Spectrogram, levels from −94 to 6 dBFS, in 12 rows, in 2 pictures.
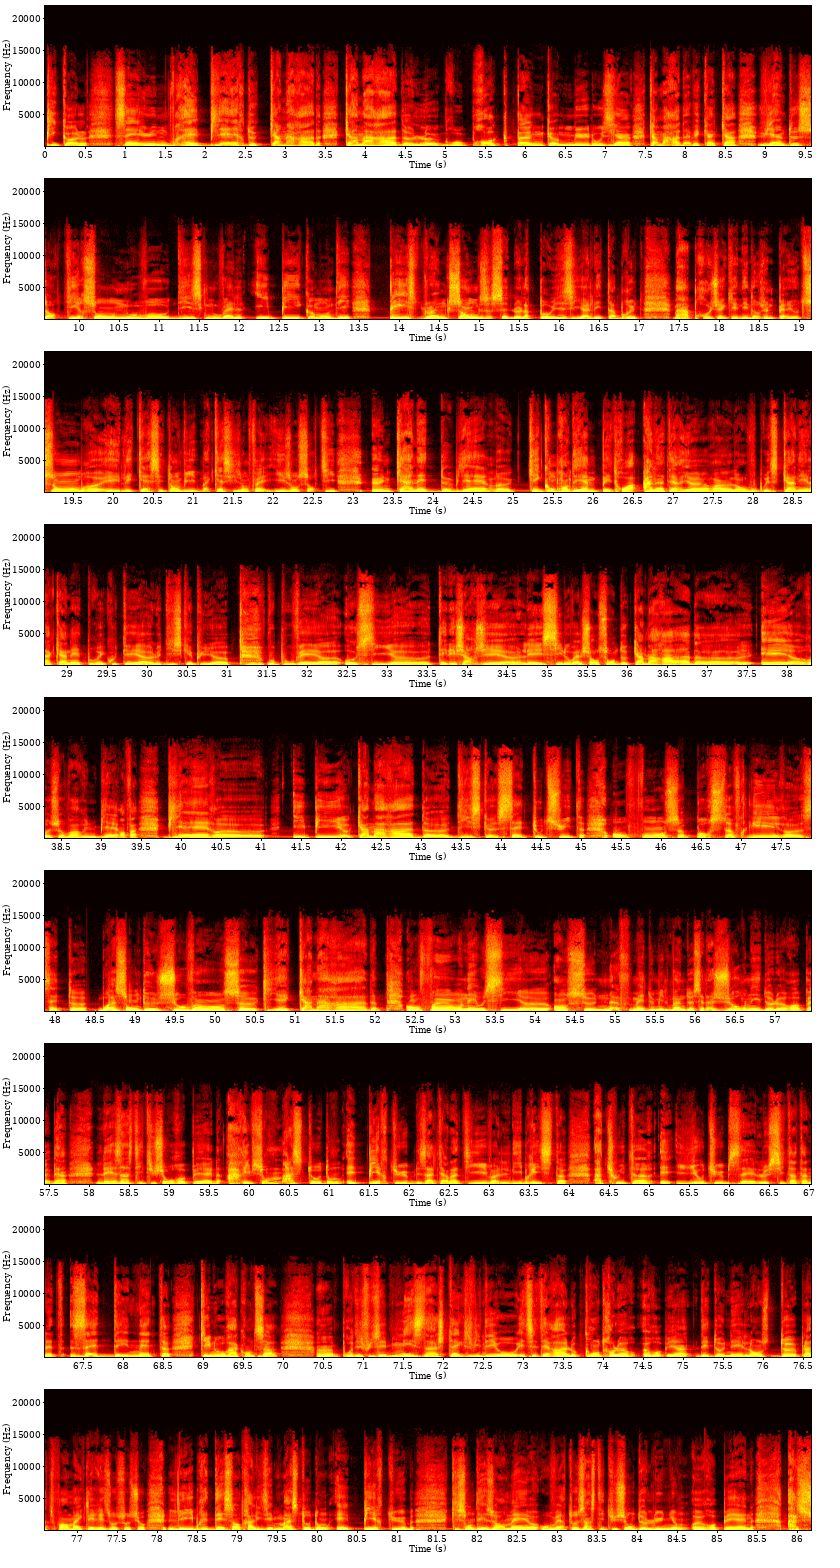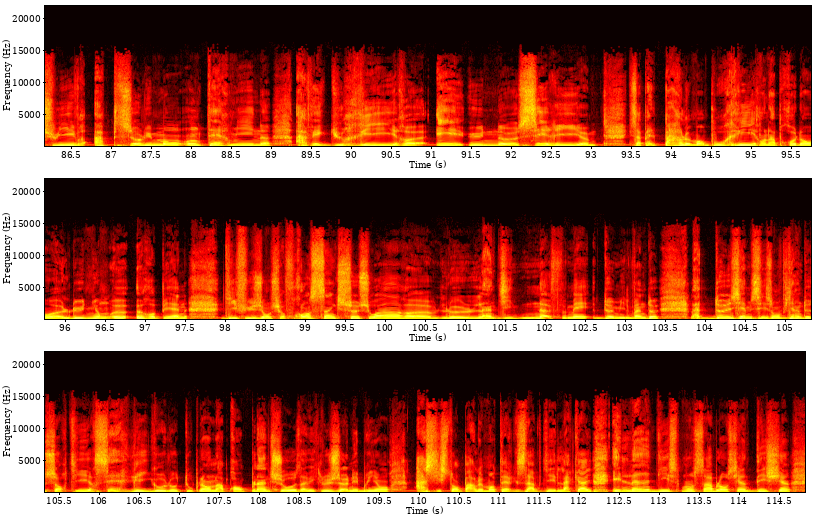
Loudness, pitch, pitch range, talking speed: -18 LUFS, 170 Hz, 140-200 Hz, 140 wpm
